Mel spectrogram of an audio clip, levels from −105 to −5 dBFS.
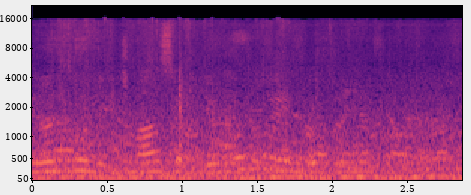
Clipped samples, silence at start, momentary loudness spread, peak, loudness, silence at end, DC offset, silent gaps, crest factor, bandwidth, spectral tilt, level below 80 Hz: under 0.1%; 0 s; 4 LU; -22 dBFS; -38 LUFS; 0 s; under 0.1%; none; 16 dB; 17 kHz; -5.5 dB/octave; -46 dBFS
